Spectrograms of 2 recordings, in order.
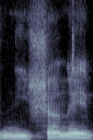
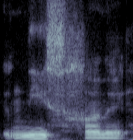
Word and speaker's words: Nishane: Just want to say that uh I found out they I know everybody pronounces the name as Nisha, but actually in Turkish they say Nishane.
